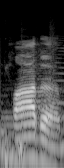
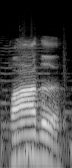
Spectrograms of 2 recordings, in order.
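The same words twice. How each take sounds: The two takes are said the same way.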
